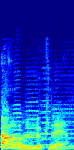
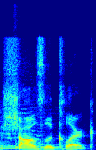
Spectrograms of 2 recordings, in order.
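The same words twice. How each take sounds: First: The S and the final C are silent. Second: The S and the final C are pronounced. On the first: The speaker calls it right. "The S and the C are fucking silent" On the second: The speaker calls it wrong. "Not Charles Leclerc"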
